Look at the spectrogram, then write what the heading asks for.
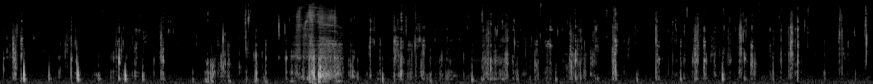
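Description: Close chewing of cabbage eaten with spicy gochujang: many crisp, wet crunches come in an irregular rhythm, with one louder, longer crunch partway through. There is no speech.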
